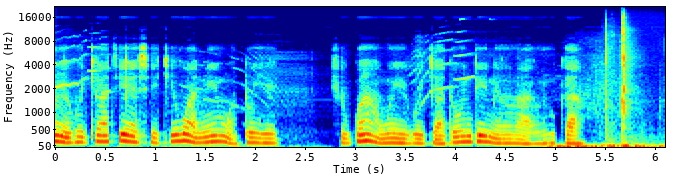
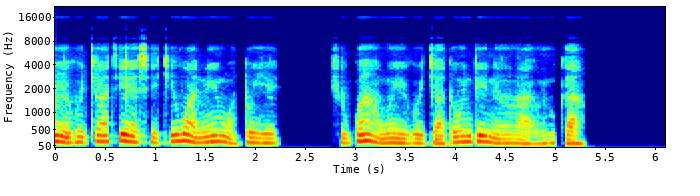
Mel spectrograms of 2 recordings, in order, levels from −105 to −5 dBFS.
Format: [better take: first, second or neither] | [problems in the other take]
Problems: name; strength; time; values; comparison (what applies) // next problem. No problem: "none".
second | background sound (Slam); 8 dB below the speech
